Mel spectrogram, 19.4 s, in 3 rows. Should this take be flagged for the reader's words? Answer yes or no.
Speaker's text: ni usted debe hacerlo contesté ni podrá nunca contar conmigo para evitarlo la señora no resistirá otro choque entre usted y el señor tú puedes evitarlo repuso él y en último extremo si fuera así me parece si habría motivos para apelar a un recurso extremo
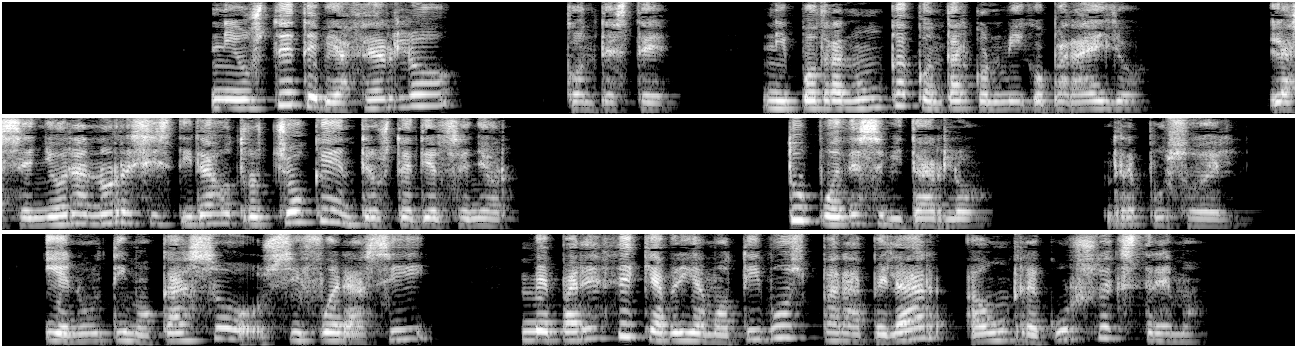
yes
